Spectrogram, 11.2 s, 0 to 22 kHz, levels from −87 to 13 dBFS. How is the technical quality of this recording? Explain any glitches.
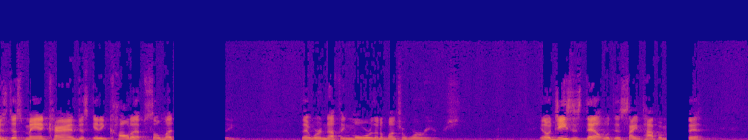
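The recording is marred by two stream reconnect dropouts. From 2.61 to 3.40 s the sound cuts to about 0.77 s of silence, and from 10.00 to 10.36 s it cuts again for 0.34 s. Each time the connection broke, the player stalled, then reconnected with a fresh decoder further along the live stream, so the sound resumes roughly 0.7 s and 0.4 s later than where it stopped, with material skipped. On a waveform both appear as flat gaps with an abrupt or softly ramped restart; a spectrogram shows blank vertical bands and a discontinuous join.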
